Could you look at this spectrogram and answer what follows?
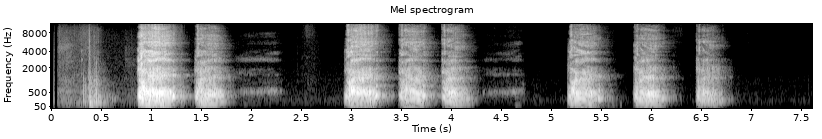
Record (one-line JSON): {"three_cough_length": "7.6 s", "three_cough_amplitude": 26994, "three_cough_signal_mean_std_ratio": 0.35, "survey_phase": "beta (2021-08-13 to 2022-03-07)", "age": "45-64", "gender": "Female", "wearing_mask": "No", "symptom_cough_any": true, "symptom_new_continuous_cough": true, "symptom_runny_or_blocked_nose": true, "symptom_sore_throat": true, "symptom_abdominal_pain": true, "symptom_fatigue": true, "symptom_fever_high_temperature": true, "symptom_headache": true, "symptom_change_to_sense_of_smell_or_taste": true, "symptom_onset": "2 days", "smoker_status": "Never smoked", "respiratory_condition_asthma": false, "respiratory_condition_other": false, "recruitment_source": "Test and Trace", "submission_delay": "1 day", "covid_test_result": "Positive", "covid_test_method": "RT-qPCR", "covid_ct_value": 14.8, "covid_ct_gene": "ORF1ab gene", "covid_ct_mean": 15.0, "covid_viral_load": "12000000 copies/ml", "covid_viral_load_category": "High viral load (>1M copies/ml)"}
